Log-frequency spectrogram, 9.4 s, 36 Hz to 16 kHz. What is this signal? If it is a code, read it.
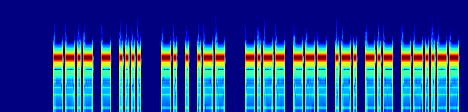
Morse code, heard as a keyed tone, about 20 wpm, 700 Hz. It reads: QTH NEW YORK,
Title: Speed-Racing Common QSO Phrases - 17wpm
